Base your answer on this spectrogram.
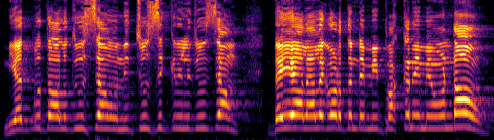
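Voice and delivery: high, loud pleading shout to the Lord; desperate crying out. Acted. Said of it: "అప్పుడు కేకలు పెడుతున్నారు ఎవరు?". (కేకలు పెడుతూ ప్రభువును వేడుకోవడం)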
